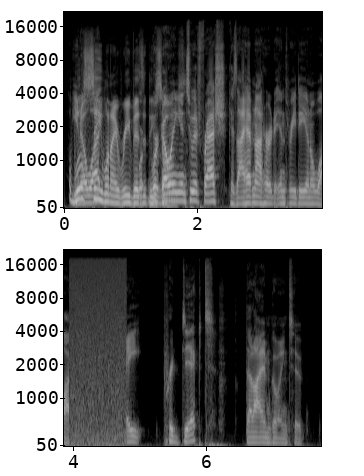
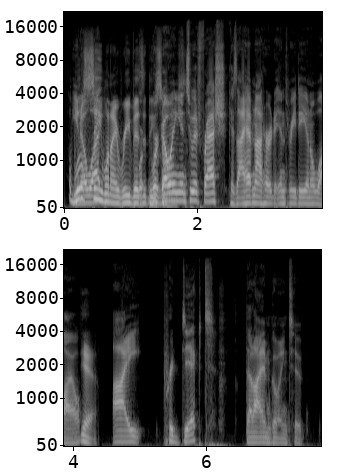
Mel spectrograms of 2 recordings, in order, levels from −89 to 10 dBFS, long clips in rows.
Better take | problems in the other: second | audio cutting out; filled with static; at 4 s for 1 s

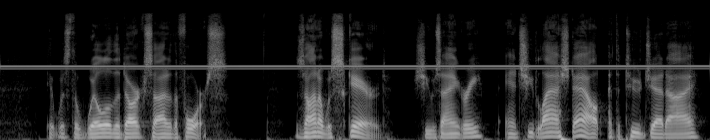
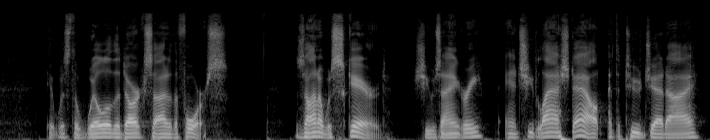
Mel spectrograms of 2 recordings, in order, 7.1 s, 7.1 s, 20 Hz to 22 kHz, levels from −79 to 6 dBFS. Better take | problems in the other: second | high-pitched whine; loud; throughout; 3 kHz, 9 dB below the speech

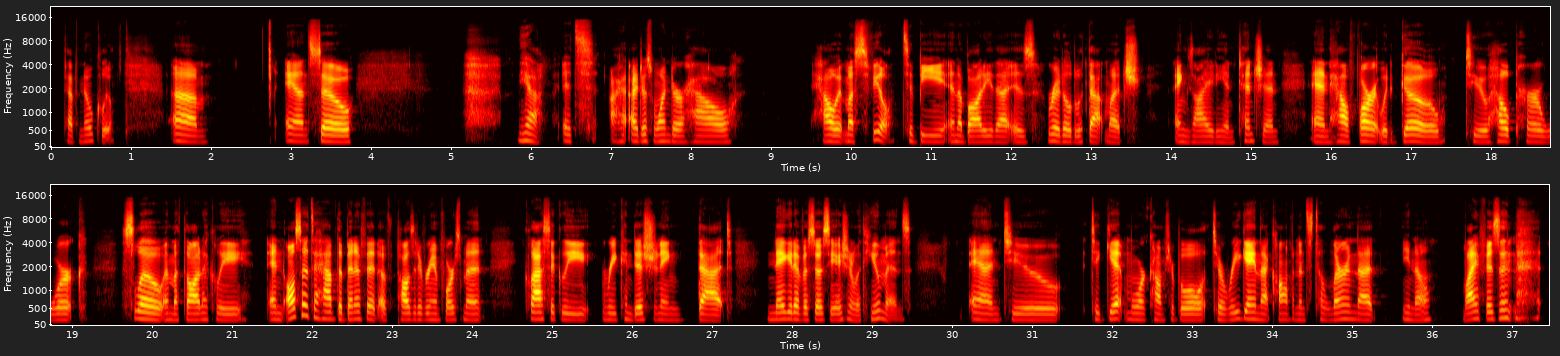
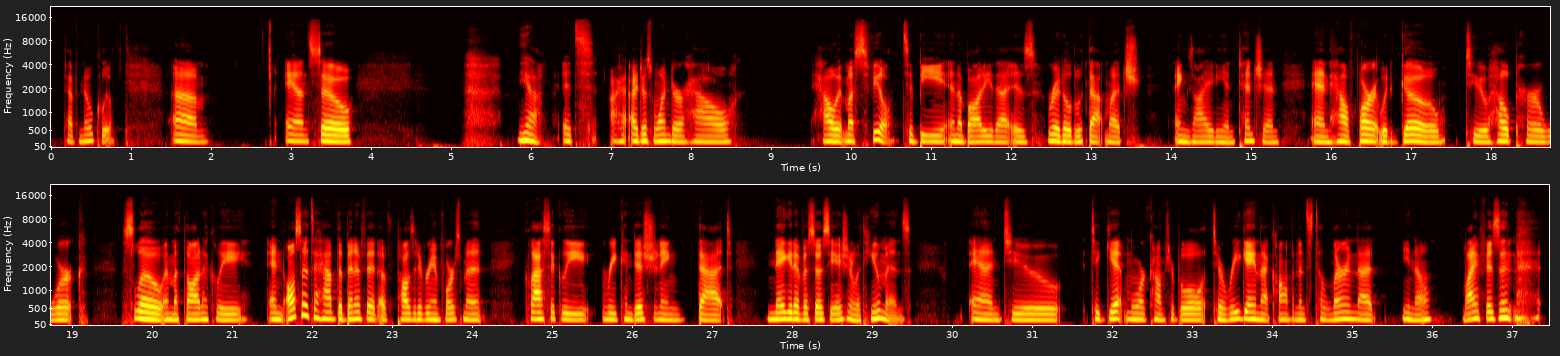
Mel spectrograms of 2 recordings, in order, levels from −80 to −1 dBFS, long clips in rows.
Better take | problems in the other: second | thin; very; fading below 950 Hz

